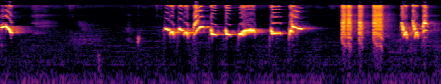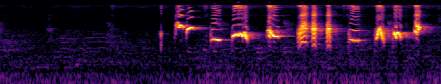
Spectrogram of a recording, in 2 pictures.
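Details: Greater green leafbird in energetic song, full of variety: rapid chains of chattering chirps, harsh rasping notes and quick whistled slurs, broken by brief silences.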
